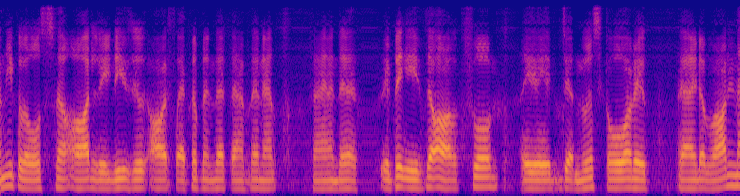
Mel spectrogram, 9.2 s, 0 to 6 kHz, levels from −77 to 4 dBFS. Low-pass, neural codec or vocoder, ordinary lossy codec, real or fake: 5.4 kHz; codec, 16 kHz, 0.5 kbps, FreqCodec, larger model; none; fake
